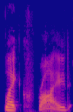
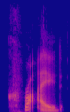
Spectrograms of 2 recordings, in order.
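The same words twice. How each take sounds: First: Said in the usual way. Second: Cried breathed out in a whisper. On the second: Real, not acted. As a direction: let cried fall away to a whisper.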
